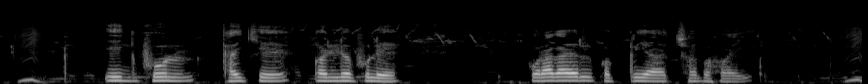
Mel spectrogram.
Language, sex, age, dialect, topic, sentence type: Bengali, male, 18-24, Jharkhandi, agriculture, statement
